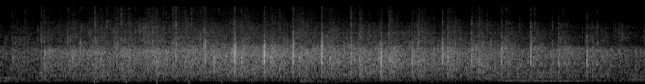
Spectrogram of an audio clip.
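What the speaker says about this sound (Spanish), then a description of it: "Vamos a aplaudirlos otra vez, una vez más" A festival audience at the World Harp Festival in Asunción, Paraguay, claps in sustained applause, a dense wash of many hands with some sharper individual claps standing out, moderately loud and steady from start to finish.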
